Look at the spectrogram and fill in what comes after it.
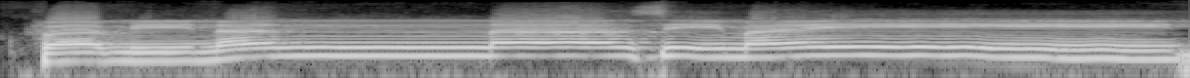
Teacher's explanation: didengungkan 2 harakat, idgham bi gunnah. Asalnya man yaqulu, jadi baca mai 2 harakat.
